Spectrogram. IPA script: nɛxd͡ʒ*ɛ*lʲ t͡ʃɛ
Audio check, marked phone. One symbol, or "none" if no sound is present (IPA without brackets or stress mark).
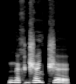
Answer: ɛ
